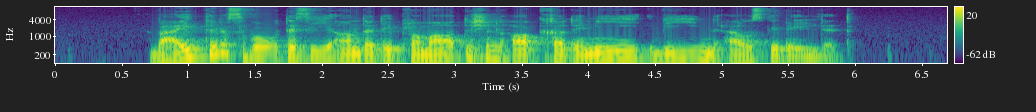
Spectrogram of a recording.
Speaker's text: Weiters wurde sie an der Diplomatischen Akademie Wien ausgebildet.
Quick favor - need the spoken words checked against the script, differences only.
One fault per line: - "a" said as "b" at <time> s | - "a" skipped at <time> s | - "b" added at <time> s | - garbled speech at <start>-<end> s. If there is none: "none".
none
